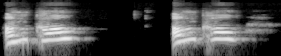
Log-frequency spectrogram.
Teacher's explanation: the first syllable is stressed and the sound at the beginning is UN un sounds like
